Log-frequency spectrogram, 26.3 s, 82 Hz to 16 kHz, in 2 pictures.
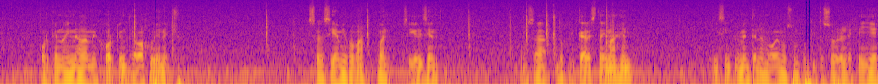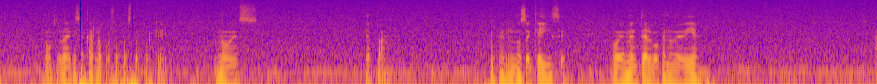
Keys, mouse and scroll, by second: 0.7 click, 1.1-1.9 middle drag, 2.0 scroll down 3, 2.3-4.0 shift+middle drag, 4.1-4.6 shift+middle drag, 4.7 shift+middle click, 5.4-5.7 shift+scroll up 1, 5.7-6.5 shift+middle drag, 7.3-7.9 shift+middle drag, 8.3 shift+d, 9.2 Return, 10.4-12.5 drag, 12.7-13.7 middle drag, 14.1-17.4 drag, 17.4 scroll down 1, 17.7-18.6 middle drag, 18.6 scroll down 1, 19.3-20.2 middle drag, 20.8-22.2 drag, 22.6-23.7 drag, 23.7-24.6 middle drag, 24.7 scroll up 1, 25.5-26.3 drag.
